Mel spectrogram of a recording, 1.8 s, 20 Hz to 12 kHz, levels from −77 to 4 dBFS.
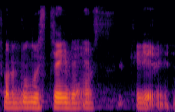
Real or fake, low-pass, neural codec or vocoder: fake; 9.9 kHz; autoencoder, 22.05 kHz, a latent of 192 numbers a frame, VITS, trained on one speaker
